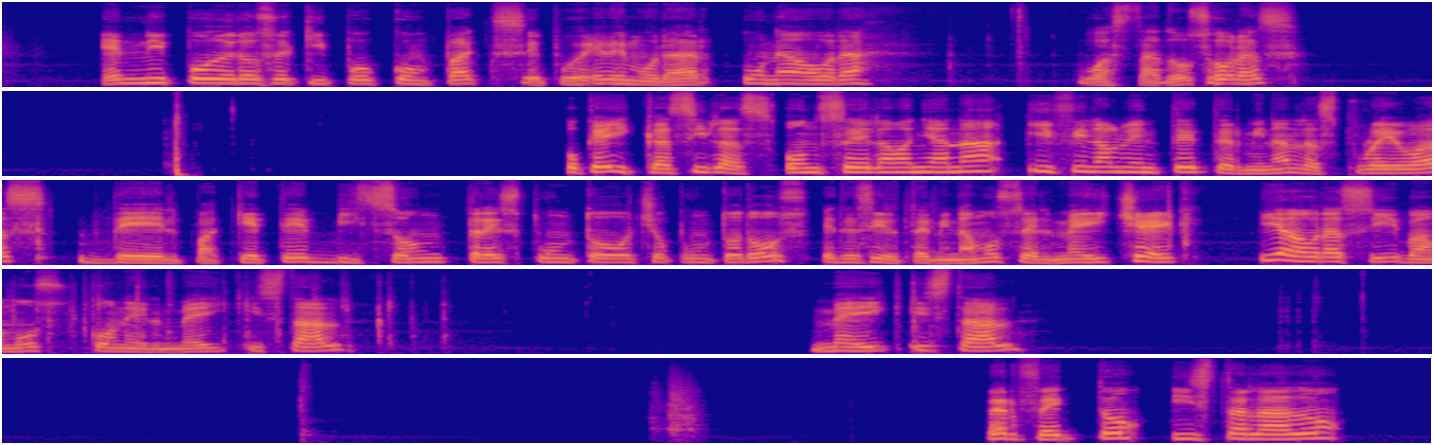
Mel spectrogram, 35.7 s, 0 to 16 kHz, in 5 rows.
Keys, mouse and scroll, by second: 16.0 click, 17.1 Home, 20.0 End, 21.1-23.9 typing, 25.9 Return.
